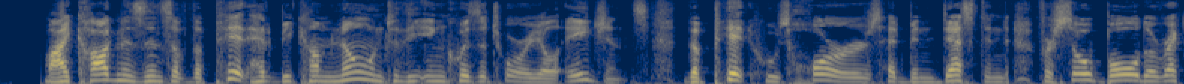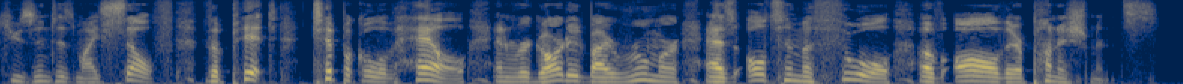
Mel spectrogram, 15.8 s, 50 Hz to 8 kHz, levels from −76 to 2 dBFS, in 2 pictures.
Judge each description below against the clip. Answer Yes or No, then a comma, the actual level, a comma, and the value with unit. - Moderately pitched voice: Yes, medium, 170 Hz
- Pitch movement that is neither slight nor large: Yes, average, 4.2 semitones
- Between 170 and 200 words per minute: No, average, 155 wpm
